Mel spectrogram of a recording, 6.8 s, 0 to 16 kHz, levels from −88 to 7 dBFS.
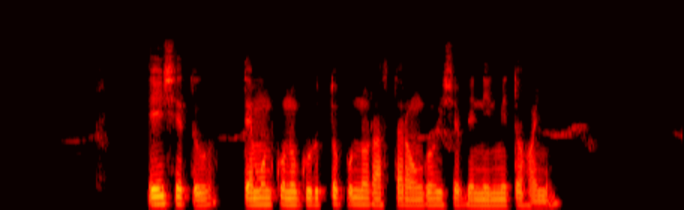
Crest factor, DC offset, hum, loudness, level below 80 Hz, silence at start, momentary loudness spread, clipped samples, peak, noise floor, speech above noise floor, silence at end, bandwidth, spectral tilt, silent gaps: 20 dB; under 0.1%; none; -37 LUFS; -72 dBFS; 1.45 s; 8 LU; under 0.1%; -18 dBFS; under -90 dBFS; over 55 dB; 1.25 s; 7.4 kHz; -6 dB/octave; none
